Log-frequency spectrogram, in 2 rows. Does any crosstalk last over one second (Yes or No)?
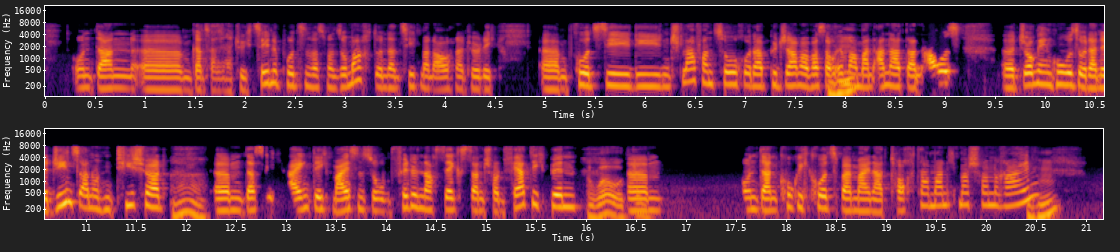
No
